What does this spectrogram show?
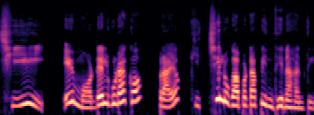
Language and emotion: Odia, disgusted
